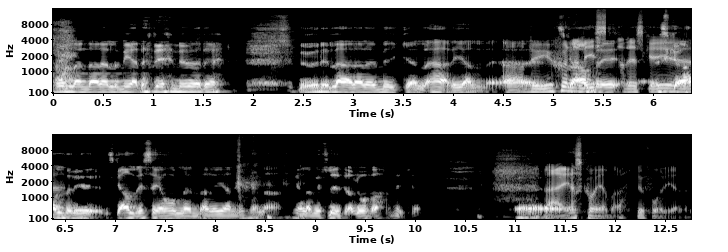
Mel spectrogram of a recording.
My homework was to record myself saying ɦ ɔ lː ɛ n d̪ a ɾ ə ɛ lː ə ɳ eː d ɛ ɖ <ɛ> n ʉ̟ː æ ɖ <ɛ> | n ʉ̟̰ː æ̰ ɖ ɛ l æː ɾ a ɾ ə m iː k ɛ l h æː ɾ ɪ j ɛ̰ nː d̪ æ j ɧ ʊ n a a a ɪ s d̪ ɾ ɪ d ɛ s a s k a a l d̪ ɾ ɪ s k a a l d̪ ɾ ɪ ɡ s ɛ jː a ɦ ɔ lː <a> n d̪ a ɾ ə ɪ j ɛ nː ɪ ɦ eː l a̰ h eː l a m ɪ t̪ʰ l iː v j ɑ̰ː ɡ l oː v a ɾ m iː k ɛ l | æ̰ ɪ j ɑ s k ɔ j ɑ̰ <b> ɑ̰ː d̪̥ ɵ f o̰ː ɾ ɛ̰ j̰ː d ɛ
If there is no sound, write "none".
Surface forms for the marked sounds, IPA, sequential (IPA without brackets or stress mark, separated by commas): ɛ, ɛ, ɛ, b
